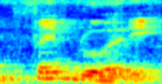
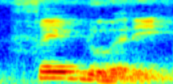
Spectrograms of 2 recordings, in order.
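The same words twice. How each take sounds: No difference in how they are said.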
